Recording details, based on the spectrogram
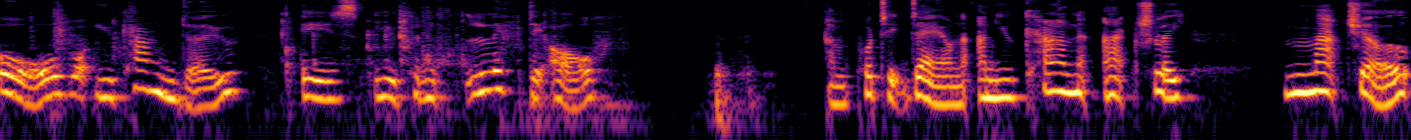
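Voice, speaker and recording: In a put-on character voice, a woman speaks raspy and at medium pitch, with lively intonation, a very slow pace and long, frequent pauses. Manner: loud, close to the mic.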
